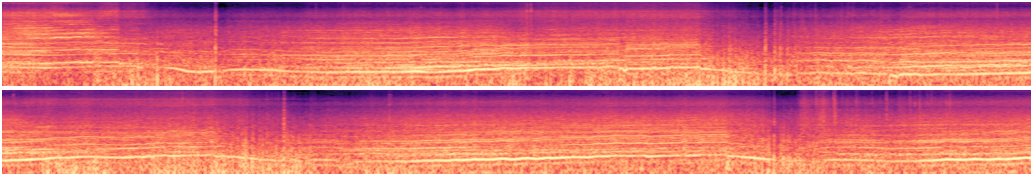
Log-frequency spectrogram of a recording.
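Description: A dwarf race car's motorcycle engine heard from inside the car, at racing speed on a dirt oval. The pitch climbs steadily along each straight, then dips as the throttle is lifted for the turns, four times, roughly every eight seconds, before climbing again.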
